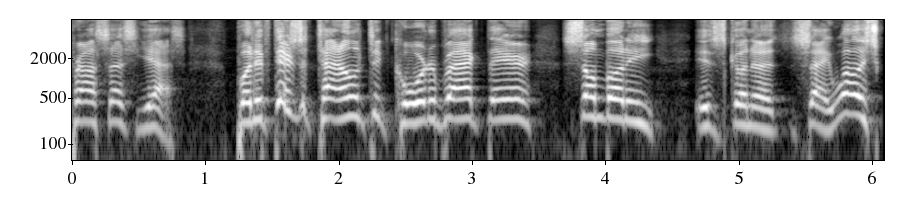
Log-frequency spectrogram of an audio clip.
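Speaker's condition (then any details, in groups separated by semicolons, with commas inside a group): No condition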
